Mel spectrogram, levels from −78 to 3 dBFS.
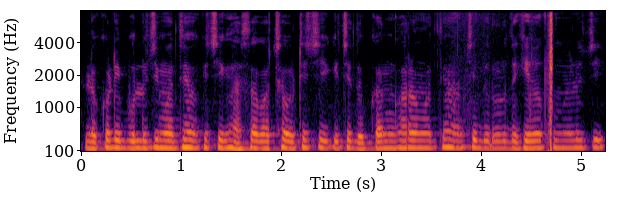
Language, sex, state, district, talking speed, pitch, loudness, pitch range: Odia, male, Odisha, Nuapada, 170 wpm, 150 Hz, -24 LUFS, 145-155 Hz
